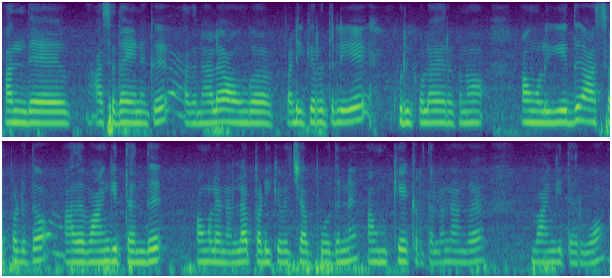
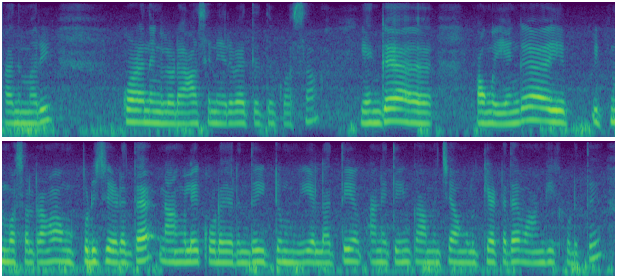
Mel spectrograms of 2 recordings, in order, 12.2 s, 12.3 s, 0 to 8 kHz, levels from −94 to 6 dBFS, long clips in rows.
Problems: none marked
